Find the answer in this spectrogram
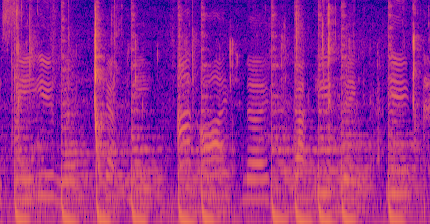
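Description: Background music with a steady beat: a deep kick drum about twice a second under a melody.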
